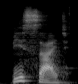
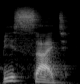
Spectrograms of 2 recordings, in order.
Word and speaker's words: писать: que a entonação, né, a parte tônica desse verbo é no A. Então você vai pronunciar pisать e não pisать, com a parte mais forte aqui no Pi. Se você pronunciar pisать, significa fazer xixi, né?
